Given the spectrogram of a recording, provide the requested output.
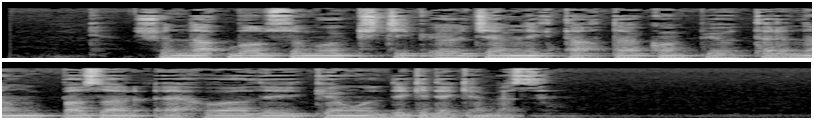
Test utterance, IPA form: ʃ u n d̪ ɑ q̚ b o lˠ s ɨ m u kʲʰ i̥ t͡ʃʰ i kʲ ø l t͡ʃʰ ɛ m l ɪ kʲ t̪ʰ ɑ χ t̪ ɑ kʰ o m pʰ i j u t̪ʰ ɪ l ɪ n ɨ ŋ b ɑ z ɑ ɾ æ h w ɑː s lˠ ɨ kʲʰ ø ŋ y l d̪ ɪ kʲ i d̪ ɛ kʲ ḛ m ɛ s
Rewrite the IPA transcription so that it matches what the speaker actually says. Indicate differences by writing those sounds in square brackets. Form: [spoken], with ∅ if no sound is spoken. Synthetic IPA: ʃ u n d̪ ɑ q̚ b o lˠ s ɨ m u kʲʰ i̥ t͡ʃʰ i kʲ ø l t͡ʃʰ ɛ m l ɪ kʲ t̪ʰ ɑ χ t̪ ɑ kʰ o m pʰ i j u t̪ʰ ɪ [ɾ] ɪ n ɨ ŋ b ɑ z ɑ ɾ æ h w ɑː [∅] lˠ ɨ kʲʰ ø ŋ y l d̪ ɪ kʲ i d̪ ɛ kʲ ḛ m ɛ s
